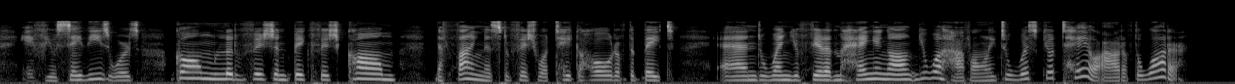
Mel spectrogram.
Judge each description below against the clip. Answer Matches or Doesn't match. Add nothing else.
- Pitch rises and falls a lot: Doesn't match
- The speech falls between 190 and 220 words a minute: Matches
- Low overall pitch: Doesn't match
